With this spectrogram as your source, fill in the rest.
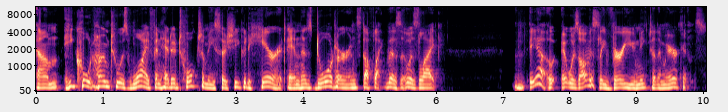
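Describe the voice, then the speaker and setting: On a very clean recording with a silent background, a somewhat breathy man with a New Zealand accent talks at a fairly quick pace and fairly high pitch, with ordinary pitch variation and very even loudness. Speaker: podcast host. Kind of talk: podcast interview.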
